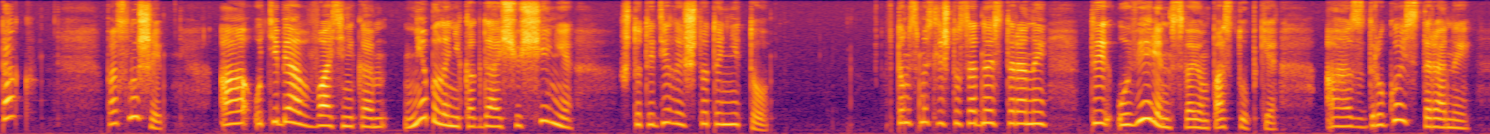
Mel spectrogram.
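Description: A woman reading an audiobook, voicing a proud, sharp-tongued young woman. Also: fairly high pitch, lively intonation, measured pace, dry recording, clean studio sound, voice pushed up. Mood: bitter, haughty. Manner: haughty, cutting retorts.

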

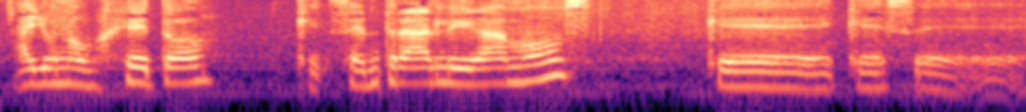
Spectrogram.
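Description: A woman with an Argentine accent hosting a radio interview, attentive and prompting with soft acknowledgments. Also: on the low side, slow pace, a little hiss or hum. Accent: Argentine Spanish. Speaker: radio host.

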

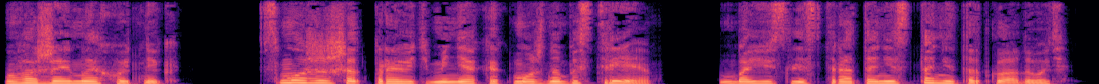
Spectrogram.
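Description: A man reading an audiobook, voicing a small, pompous female squirrel empress in a squeaky, imperious voice. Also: a little fast, darkish tone, no echo, clean studio sound. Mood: haughty. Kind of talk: audiobook character voice.

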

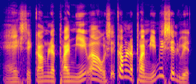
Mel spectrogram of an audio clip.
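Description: A man's voice: a little high, sing-song, quick pace, sharp tone, no room sound, studio quality. A man with a Québécois accent hosting a radio show, rambling through absurd monologue and playful wordplay with lots of hesitations. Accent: Québécois French. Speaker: radio host. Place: radio studio.

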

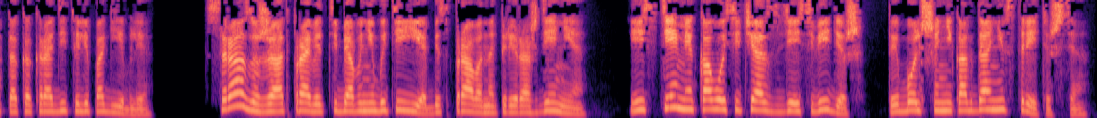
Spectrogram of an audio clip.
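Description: A woman's voice: mid-range voice, no room sound, studio quality, lightly acted. A woman doing a stern, cold old elder man.

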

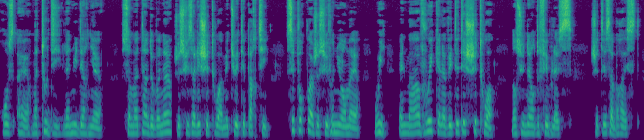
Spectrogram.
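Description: A woman's voice: medium pitch, steady tone, moderate pace, close to an everyday voice. A woman reading as a jealous, furious island man. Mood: grim. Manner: hushed, threatening.

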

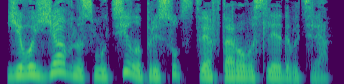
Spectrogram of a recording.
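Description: A woman reading a crime novel in a calm, measured narration. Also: lowish voice, no room sound, studio quality. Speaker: audiobook narrator. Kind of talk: scripted narration.

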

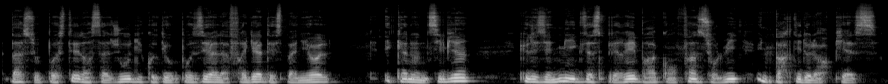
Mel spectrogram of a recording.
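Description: Guy narrating an old sea story, measured, husky voice. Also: fairly low pitch, mellow. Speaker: audiobook reader. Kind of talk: literary narration.

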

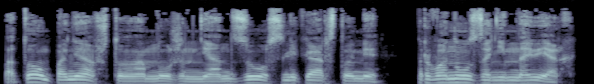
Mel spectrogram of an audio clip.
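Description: A man reading a first-person audiobook in steady, measured storytelling on a close mic. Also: on the low side, dry recording. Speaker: audiobook narrator.

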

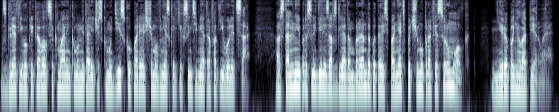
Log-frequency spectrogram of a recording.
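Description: A man narrating an audiobook in an ordinary mid-range voice, measured and dramatic. The recording is close and completely dry. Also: medium pitch, little pitch movement, darkish tone, no echo.

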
